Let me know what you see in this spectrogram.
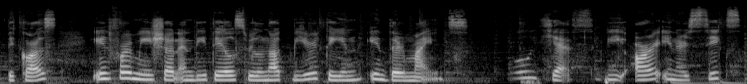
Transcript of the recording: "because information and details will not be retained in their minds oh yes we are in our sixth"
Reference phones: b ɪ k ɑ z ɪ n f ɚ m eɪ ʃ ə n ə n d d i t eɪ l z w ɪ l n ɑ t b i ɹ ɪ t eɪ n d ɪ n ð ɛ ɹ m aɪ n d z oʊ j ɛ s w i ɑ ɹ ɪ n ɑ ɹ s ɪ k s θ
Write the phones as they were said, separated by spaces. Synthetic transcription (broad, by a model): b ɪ k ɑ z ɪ n f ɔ m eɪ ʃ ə n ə n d d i t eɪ l s w ɪ l n ɑ t b i ɹ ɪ t eɪ n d ɪ n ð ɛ ɹ m aɪ n d s oʊ j ɛ s w i ɑ ɹ ɪ n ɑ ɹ s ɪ k s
